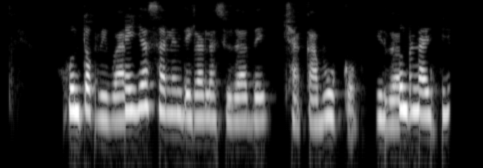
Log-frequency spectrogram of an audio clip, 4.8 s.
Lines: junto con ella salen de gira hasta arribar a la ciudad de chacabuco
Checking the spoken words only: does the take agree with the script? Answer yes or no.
no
